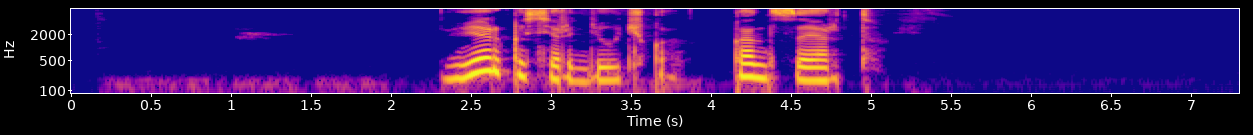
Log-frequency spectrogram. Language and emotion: Russian, sad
